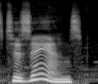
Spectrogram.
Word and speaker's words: tisanes: The word of the day is tisane, spelled T-I-S-A-N-E. Tisane is a noun that refers to aromatic or herb-flavored tea. The plural is tisanes, formed by adding an S, though this S is silent in the original French.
